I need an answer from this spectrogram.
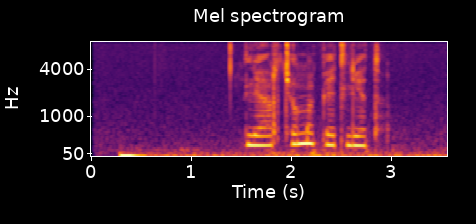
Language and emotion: Russian, neutral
